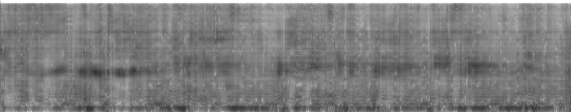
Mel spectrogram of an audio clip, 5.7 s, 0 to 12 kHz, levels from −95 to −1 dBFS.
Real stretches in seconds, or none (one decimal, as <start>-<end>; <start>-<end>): none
